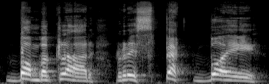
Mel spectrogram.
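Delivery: big playful Jamaican patois holler; mock Jamaican accent. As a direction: belt it out in a put-on Jamaican accent. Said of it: "It's not Jamaican, but I decided to go there anyway".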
